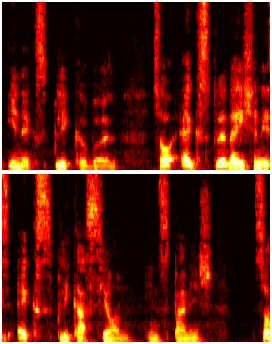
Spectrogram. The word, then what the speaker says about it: explicación: We don't say explanación, but explicación.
